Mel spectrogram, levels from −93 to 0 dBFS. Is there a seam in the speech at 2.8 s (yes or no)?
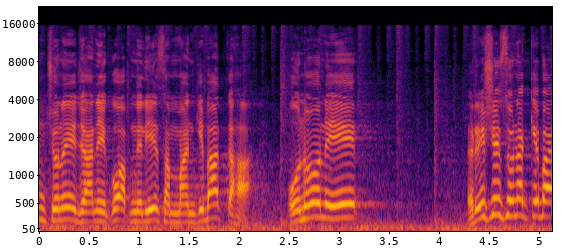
no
